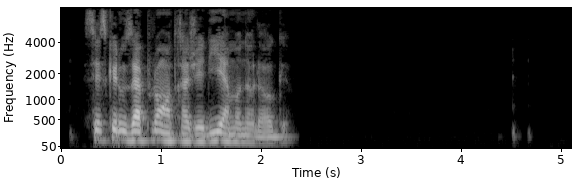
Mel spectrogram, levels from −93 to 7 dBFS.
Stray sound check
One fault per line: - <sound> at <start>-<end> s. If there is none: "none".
none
